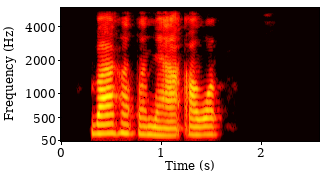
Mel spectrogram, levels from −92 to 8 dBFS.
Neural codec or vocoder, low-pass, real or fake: codec, 16 kHz, 2 kbps, FreqCodec, larger model; 5.4 kHz; fake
